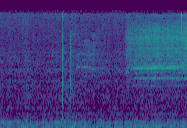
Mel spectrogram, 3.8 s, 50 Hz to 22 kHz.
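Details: 2014 Audi A4 electric parking brake retracting for a brake pad change, commanded via Foxwell OBD2 scanner: faint, steady single-pitch electric motor whine starting partway through. Normal EPB motor retraction.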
